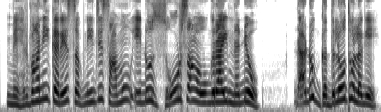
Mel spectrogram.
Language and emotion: Sindhi, disgusted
